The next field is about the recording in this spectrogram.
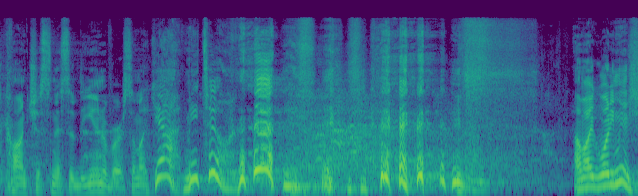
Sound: laughs; crowd laughing

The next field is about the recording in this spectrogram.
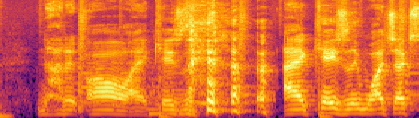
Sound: cameraman laughs

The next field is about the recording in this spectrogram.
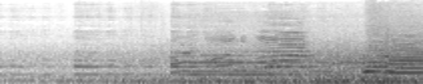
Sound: ferry horn

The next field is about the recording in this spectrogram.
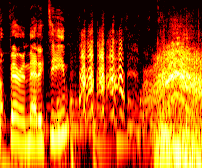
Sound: laughing

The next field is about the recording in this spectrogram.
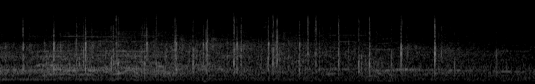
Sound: audience cheering

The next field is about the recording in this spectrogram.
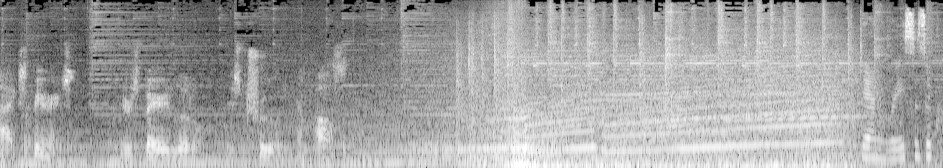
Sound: sounds of engine increases in volume

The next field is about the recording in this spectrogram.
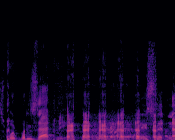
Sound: laughter

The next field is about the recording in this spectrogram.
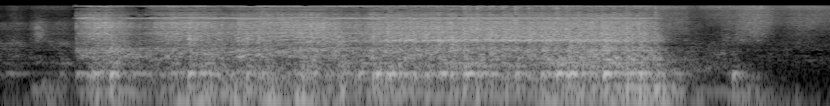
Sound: drill buzzing

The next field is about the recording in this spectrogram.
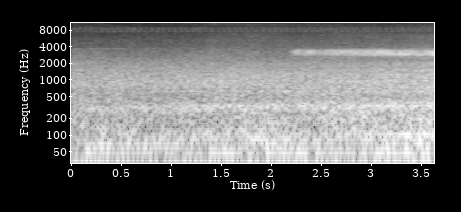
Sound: traffic rumbles in the distance

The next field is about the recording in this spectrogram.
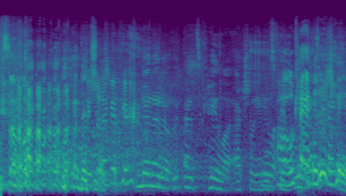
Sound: laughter

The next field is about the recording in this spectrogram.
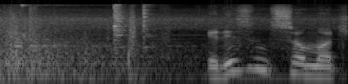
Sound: weapons clinking

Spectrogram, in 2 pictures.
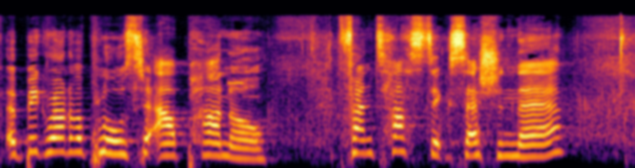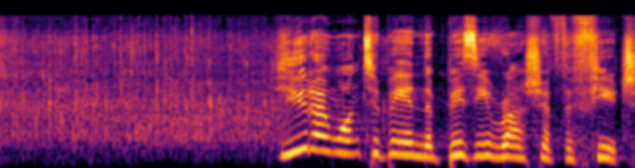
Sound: applause

